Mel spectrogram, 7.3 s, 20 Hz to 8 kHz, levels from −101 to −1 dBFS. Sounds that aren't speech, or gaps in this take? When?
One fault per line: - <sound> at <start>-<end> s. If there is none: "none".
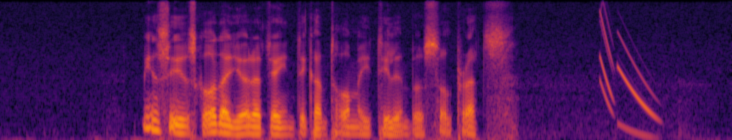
- chirp at 6.0-6.7 s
